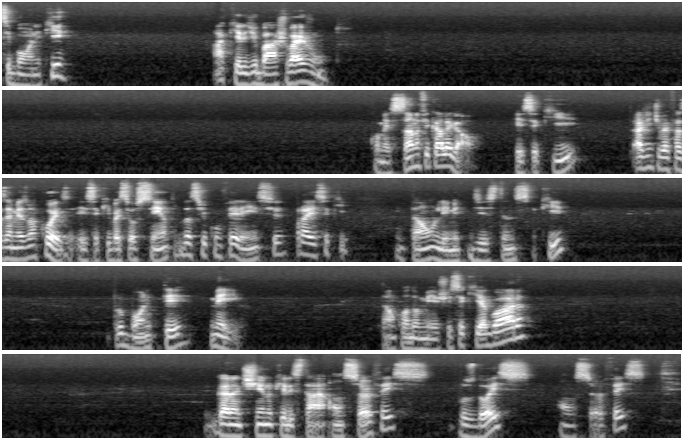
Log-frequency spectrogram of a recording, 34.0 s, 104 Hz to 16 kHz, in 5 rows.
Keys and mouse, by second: 0.7 g, 11.8 click, 17.7 click, 20.2 click, 22.1 click, 24.6 click, 25.1 g, 29.5 click, 31.5 click.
